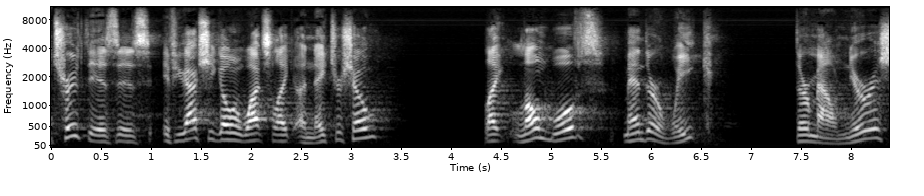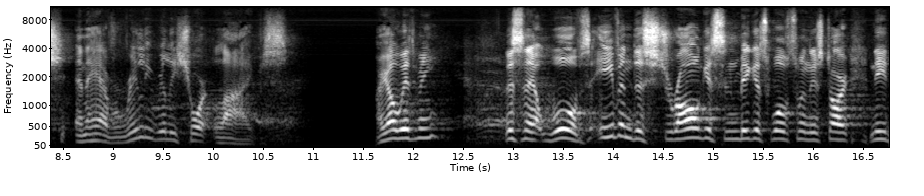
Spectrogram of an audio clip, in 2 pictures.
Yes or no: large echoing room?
yes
